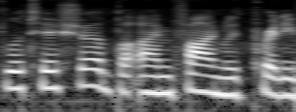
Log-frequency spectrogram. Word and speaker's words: Letitia: my name is pronounced letia um I know uh different parts of like Europe pronounce it differently but yeah it's it's pronounced latia but I'm fine with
